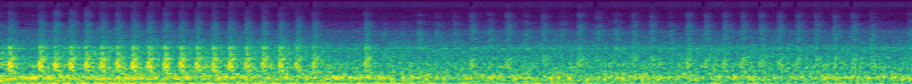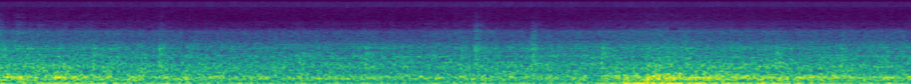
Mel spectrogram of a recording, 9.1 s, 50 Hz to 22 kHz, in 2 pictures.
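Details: 2003 Dodge 5.7 Hemi V8 idling with a sharp, rhythmic knock, about three a second, that fades in and out. Unlike the owner's past constant rod knock, he is unsure if it is rod or lifter.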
